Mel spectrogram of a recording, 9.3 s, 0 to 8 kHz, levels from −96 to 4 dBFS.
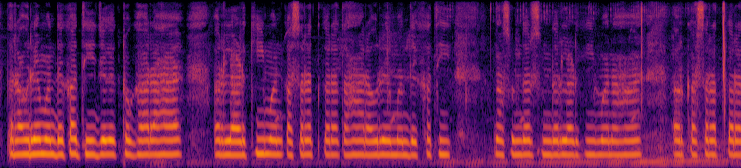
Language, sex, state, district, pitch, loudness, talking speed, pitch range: Chhattisgarhi, male, Chhattisgarh, Jashpur, 245 Hz, -27 LUFS, 170 wpm, 245-250 Hz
